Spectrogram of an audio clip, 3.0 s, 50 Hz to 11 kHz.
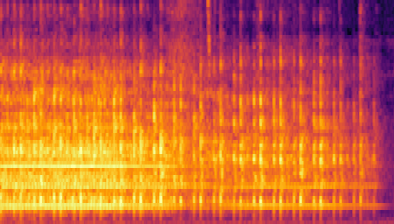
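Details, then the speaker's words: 1946-48 Sparton Model 6-26 radio during IF alignment with weak modulated signal around 40 mV: loud, steady high-pitched 1 kHz tone from the speaker; IF alignment test tone. "I can still hear that 1K Herz tone"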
